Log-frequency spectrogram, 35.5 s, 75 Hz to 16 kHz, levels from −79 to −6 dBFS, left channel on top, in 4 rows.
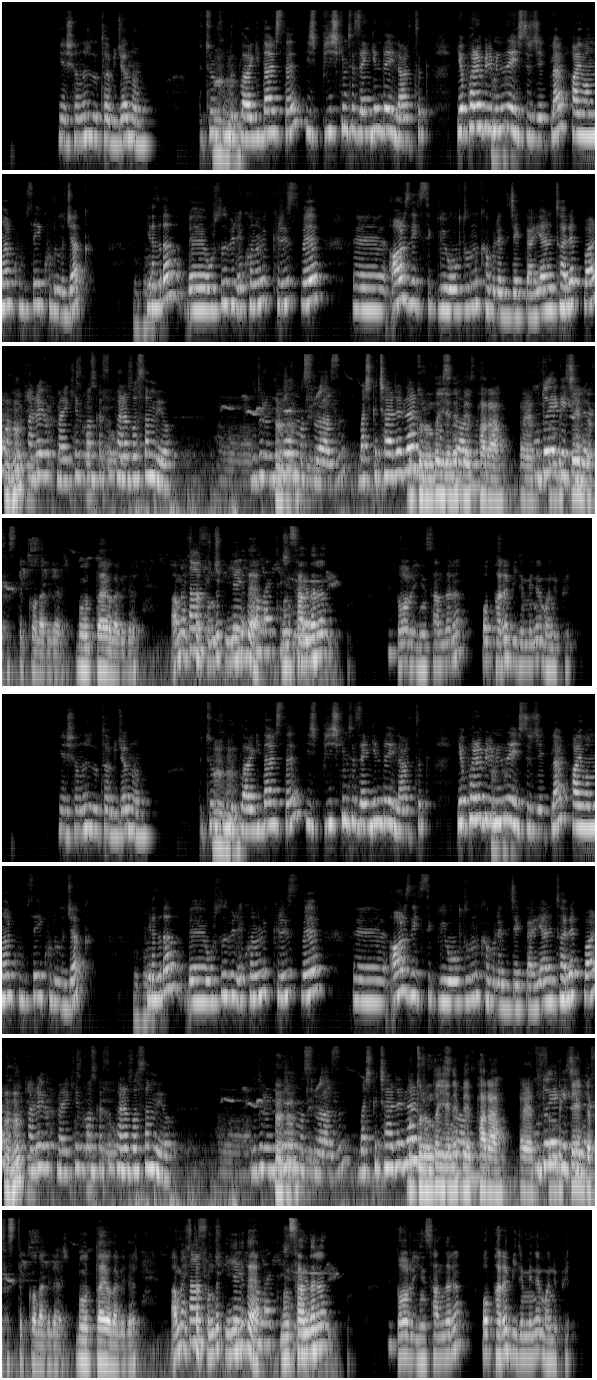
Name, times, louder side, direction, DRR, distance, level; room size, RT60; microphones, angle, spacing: voice 1, 0.9-2.2 3.1-6.4 6.8-10.1 11.1-13.7 14.2-20.3 21.5-24.2 24.5-25.0 25.7-26.7 29.5-29.7 30.1-30.7 31.0-31.4 32.5-32.6, left 1 dB, 65° left, 0.9 m, -27 dB
voice 2, 3.2-3.6 7.3-7.4 10.9-11.1 17.8-18.1 21.9-22.3 23.9-26.6 27.1-28.7 29.2-29.5 29.8-30.5 30.9-31.6 32.6-33.6 33.9-35.2, right 3 dB, 70° right, 0.5 m, -26 dB
sound 1, 17.8-31.7, equal, 45° left, 1.2 m, -42 dB
2.8 x 2.3 x 4.1 m
head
